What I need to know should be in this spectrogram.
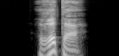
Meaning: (noun) knight; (proper noun) a surname originating as an occupation
- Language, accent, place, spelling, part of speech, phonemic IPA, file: German, Germany, Berlin, Ritter, noun / proper noun, /ˈʁɪtɐ/, De-Ritter.ogg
